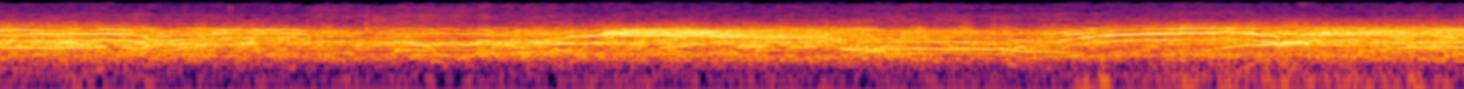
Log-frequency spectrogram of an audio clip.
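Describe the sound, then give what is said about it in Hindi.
A large group of people shouting, wailing and screaming all at once during the second stage of a meditation, letting the body dance, jump, cry and laugh, their overlapping voices rising and falling in a loud, continuous, chaotic roar with no clear words. “चिल्लाएं, नाचें, कूदें, रोएं, हंसें।”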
